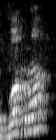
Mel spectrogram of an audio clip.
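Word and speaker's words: ذرة: फम यामल मिला जरति ये जर्रा र की नरमी के साथ अदा किया जाता है when you will pronounce they this दाल तो आपकी टिप ऑफ the tongue will come slightly outside from front teeth इनाइजर से तो अरब कहा करते थे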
